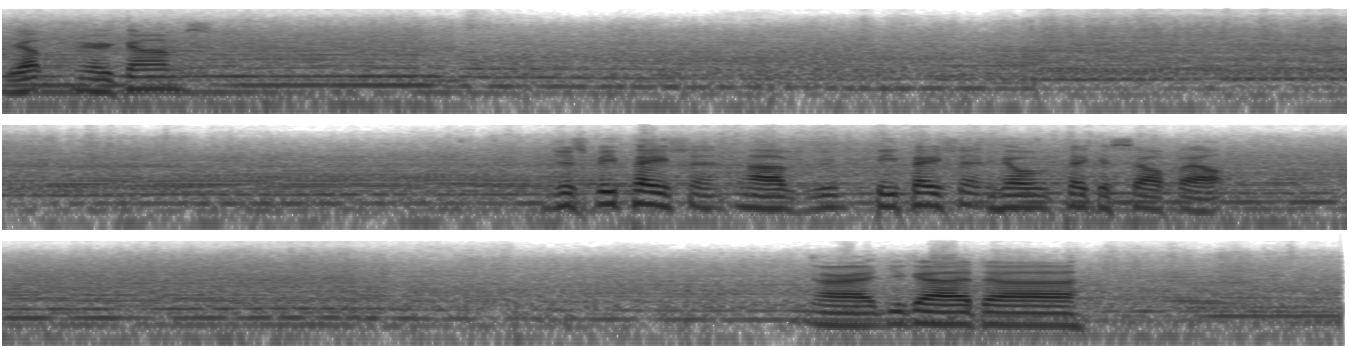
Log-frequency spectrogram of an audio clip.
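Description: Racing truck engines drone steadily at speed.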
